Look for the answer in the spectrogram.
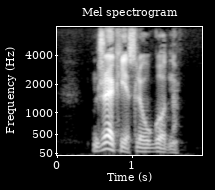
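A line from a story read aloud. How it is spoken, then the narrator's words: Boy's mutter. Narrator (Russian): буркнул парнишка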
